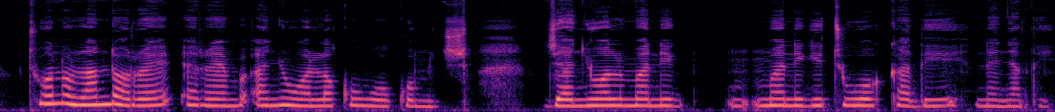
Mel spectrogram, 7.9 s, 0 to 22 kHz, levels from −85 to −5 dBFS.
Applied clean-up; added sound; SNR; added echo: none; none; none; none.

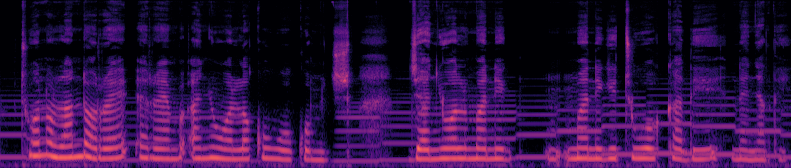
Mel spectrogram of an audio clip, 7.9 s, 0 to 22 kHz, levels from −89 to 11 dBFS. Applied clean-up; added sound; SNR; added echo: none; Wind instrument, woodwind instrument; 18 dB; none.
